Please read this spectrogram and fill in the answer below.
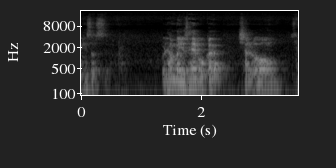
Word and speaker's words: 샬롬: 샬롬. 발음을 잘 하셔야 됩니다. 샬롬이에요.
